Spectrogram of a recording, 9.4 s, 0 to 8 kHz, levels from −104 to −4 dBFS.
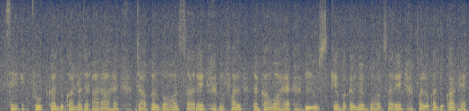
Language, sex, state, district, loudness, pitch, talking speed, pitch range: Hindi, male, Maharashtra, Pune, -30 LUFS, 140 Hz, 160 wpm, 130-150 Hz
